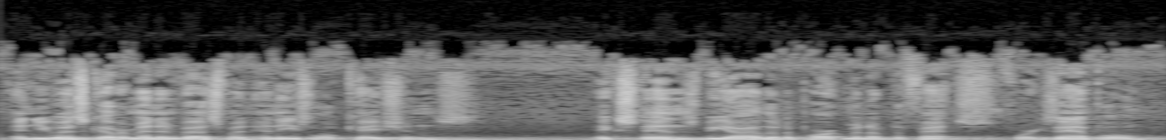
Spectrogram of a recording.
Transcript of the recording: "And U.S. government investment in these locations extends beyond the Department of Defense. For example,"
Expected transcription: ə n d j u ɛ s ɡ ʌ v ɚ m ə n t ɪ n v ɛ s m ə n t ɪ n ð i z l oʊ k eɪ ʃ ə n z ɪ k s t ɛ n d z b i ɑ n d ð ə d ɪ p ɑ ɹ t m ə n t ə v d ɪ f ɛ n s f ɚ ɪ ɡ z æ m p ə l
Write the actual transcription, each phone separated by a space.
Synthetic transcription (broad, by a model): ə n j u ɛ s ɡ ʌ v ɚ m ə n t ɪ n v ɛ s m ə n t ɪ n ð i z l oʊ k eɪ ʃ ə n z ɪ k s t ɛ n d z b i ɑ n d ð ə d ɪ p ɑ ɹ t m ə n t ə v d ɪ f ɛ n s f ɚ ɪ ɡ z æ m p l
